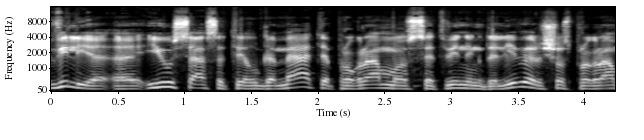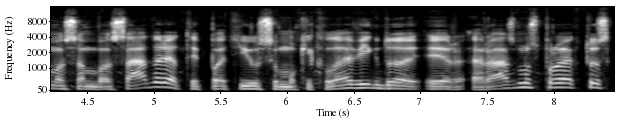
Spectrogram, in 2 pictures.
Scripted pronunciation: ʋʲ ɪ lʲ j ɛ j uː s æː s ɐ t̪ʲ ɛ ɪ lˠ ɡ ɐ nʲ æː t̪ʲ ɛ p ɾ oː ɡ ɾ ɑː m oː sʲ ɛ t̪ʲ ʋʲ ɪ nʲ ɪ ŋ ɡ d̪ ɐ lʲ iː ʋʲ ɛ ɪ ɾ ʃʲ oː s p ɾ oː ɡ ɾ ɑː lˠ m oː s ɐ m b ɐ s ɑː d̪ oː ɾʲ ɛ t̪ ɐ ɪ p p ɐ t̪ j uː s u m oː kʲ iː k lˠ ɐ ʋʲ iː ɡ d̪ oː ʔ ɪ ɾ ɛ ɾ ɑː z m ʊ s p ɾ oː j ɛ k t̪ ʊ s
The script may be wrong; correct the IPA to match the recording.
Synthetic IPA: ʋʲ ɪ lʲ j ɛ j uː s æː s ɐ t̪ʲ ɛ ɪ lˠ ɡ ɐ mʲ æː t̪ʲ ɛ p ɾ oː ɡ ɾ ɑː m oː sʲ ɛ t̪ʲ ʋʲ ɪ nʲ ɪ ŋ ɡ d̪ ɐ lʲ iː ʋʲ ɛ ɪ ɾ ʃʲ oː s p ɾ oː ɡ ɾ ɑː m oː s ɐ m b ɐ s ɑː d̪ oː ɾʲ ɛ t̪ ɐ ɪ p p ɐ t̪ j uː s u m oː kʲ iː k lˠ ɐ ʋʲ iː ɡ d̪ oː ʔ ɪ ɾ ɛ ɾ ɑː z m ʊ s p ɾ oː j ɛ k t̪ ʊ s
